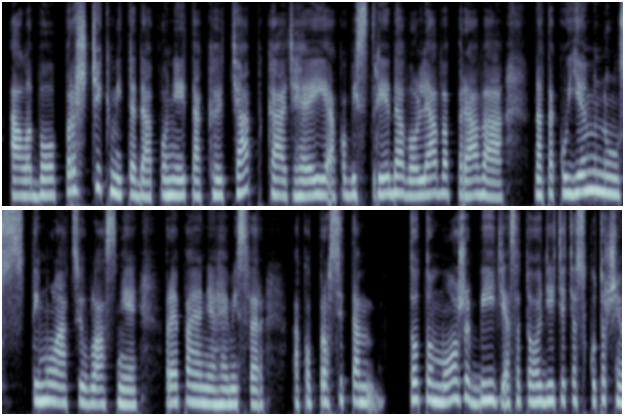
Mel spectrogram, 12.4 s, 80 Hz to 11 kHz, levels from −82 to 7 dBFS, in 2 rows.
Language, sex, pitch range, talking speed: Slovak, male, 200-230 Hz, 140 wpm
